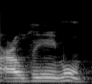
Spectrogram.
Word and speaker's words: عظیم: یا عظیم, دیکھیں اس میں تلفظ کی درستی مدنی چینل کے ناظرین بہت زیادہ ضروری ہے. عین و یا میم, یا عظیم.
